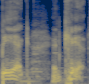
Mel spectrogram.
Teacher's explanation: take this ah vowel and make it fronter and higher. Well, then you don't hit ah, you hit something like eh.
